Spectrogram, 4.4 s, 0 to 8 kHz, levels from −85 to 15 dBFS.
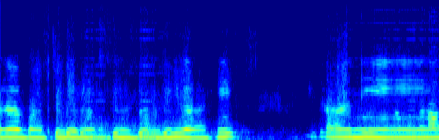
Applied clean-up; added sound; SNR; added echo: neural separator model SepFormer DNS4.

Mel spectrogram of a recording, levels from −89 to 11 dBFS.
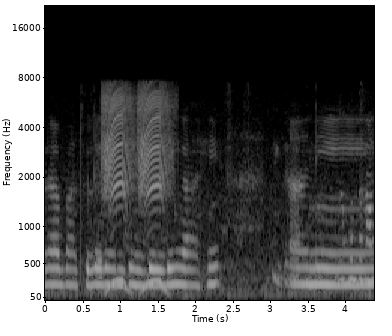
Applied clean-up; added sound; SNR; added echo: none; none; none; none.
